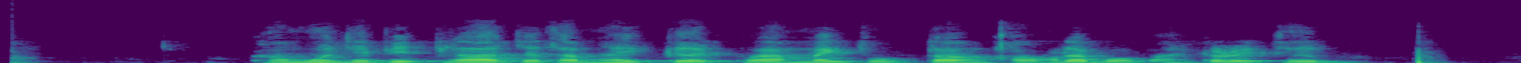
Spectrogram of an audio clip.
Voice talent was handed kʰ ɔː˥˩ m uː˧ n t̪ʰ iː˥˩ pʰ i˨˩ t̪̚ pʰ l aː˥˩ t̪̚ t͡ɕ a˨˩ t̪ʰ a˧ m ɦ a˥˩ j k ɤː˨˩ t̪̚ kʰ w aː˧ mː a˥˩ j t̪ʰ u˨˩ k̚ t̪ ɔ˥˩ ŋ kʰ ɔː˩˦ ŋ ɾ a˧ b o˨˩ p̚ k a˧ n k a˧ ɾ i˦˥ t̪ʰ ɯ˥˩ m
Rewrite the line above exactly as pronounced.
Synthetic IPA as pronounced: kʰ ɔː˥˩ m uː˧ n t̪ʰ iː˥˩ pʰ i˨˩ t̪̚ pʰ l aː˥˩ t̪̚ t͡ɕ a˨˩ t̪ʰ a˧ m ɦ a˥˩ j k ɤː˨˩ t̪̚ kʰ w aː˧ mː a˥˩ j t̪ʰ uː˨˩ k̚ t̪ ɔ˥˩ ŋ kʰ ɔː˩˦ ŋ ɾ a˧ b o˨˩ p̚ ʔ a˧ n k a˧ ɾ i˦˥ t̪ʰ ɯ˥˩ m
